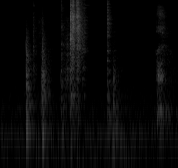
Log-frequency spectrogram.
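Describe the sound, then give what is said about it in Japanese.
A knife and cutting board are set down on a counter for cutting garlic chives: a handful of short clacks and knocks scattered over a few seconds, with a bright clattering thump in the middle and no talking. “お兄さん、包丁とまな板のご用意を。”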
